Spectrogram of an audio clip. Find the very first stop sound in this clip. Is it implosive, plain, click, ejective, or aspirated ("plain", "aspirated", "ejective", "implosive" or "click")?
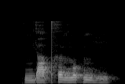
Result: aspirated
